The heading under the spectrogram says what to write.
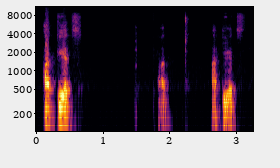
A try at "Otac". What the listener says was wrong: I think we can, um, we can hear it in your pronunciation. We can hear the Russian like pronunciation. We just don't have that. Don't know how to explain it, but we don't have that. Softening of the, yeah.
